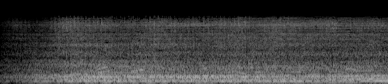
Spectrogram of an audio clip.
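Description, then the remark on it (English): The small engine of an unmanned drone, apparently used by Syrian forces to identify targets, drones steadily, rising in over the first second and then holding a constant buzzing whine with a low throbbing hum underneath. “I could hear the sound of an unmanned drone, and it seems the Syrians are using these to try and identify targets before they lay down their fire.”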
